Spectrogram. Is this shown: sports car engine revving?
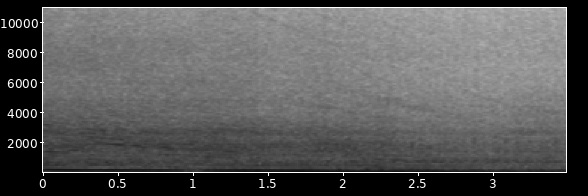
yes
